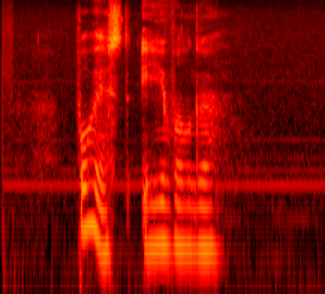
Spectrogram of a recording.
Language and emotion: Russian, sad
